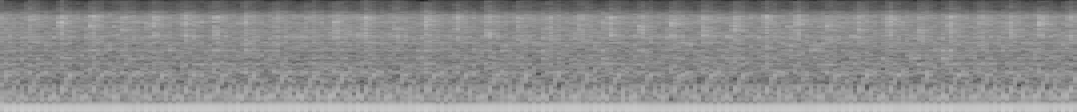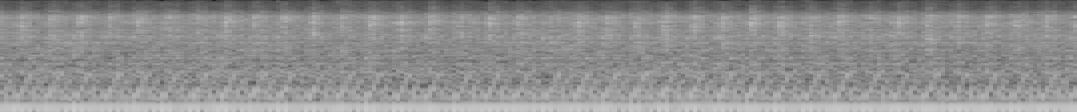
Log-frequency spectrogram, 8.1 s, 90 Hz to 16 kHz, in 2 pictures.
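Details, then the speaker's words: Steady, low, even idle with a soft regular pulse and no misses from an MG pulled from the woods, at its first start in 22 years; it starts and holds idle cleanly without choke. "Huh? It starts without a choke."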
